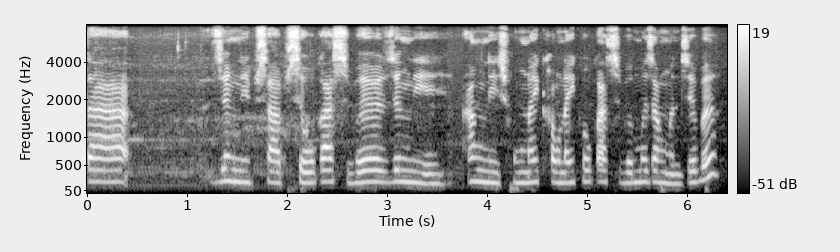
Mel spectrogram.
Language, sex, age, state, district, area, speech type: Bodo, female, 60+, Assam, Chirang, rural, spontaneous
